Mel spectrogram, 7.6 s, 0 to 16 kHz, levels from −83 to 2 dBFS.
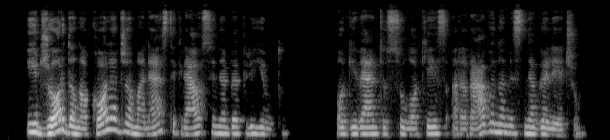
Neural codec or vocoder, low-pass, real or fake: none; 14.4 kHz; real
